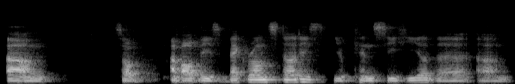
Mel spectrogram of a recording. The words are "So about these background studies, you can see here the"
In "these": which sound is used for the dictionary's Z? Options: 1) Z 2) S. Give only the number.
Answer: 1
